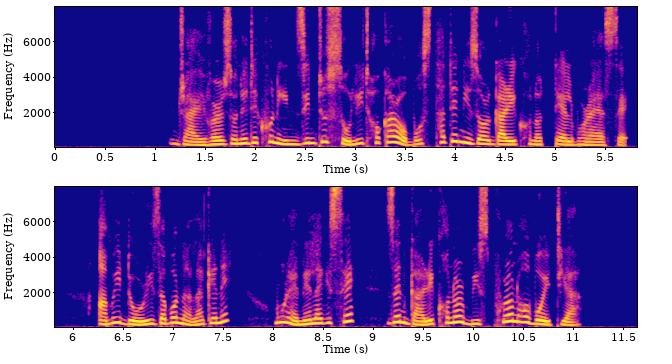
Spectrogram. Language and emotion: Assamese, fearful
